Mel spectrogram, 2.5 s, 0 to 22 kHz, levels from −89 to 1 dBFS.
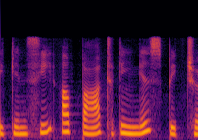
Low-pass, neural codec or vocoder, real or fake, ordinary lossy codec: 7.2 kHz; codec, 16 kHz, 0.5 kbps, FunCodec, trained on LibriTTS, 25 frames a second; fake; none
